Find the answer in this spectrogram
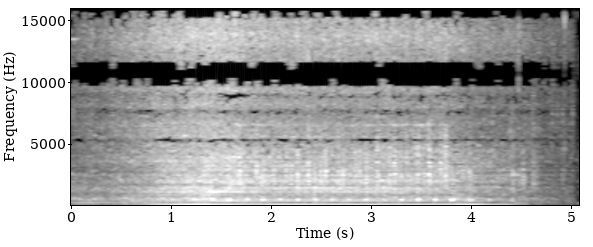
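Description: Mahindra Thar's engine revving up hard, held high for about three seconds, then falling back, as the 4x4 sits high-centred on a mound of earth with no traction.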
